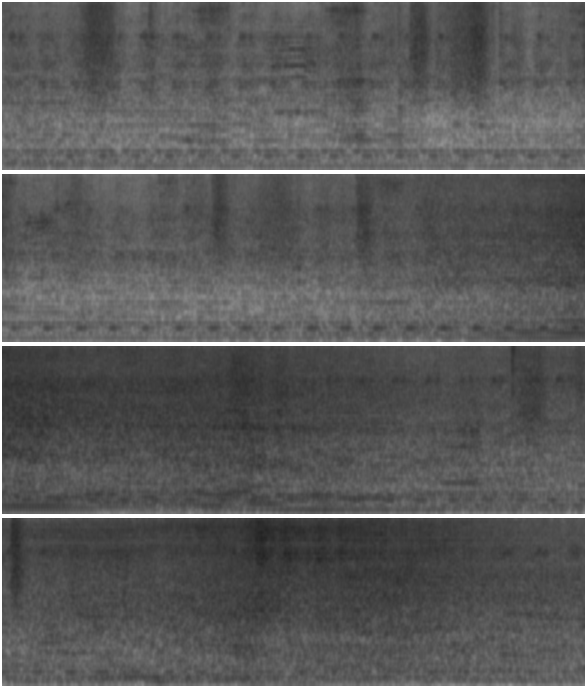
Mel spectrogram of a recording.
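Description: Electric hair clippers buzz close by.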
